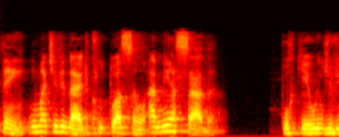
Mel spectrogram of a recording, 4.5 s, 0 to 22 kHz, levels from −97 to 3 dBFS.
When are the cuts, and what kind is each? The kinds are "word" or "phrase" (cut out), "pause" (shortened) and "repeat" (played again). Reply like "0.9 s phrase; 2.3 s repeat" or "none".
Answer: 1.2 s phrase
